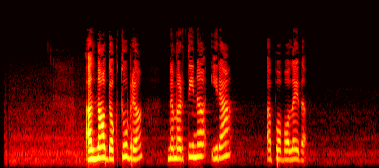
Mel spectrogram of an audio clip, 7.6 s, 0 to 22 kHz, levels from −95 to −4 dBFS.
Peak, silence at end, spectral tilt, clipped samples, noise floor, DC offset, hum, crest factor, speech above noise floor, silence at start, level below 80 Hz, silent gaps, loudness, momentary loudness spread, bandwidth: -2 dBFS; 1.5 s; -5.5 dB/octave; under 0.1%; -69 dBFS; under 0.1%; none; 26 dB; 45 dB; 1.7 s; -76 dBFS; none; -25 LUFS; 19 LU; 9 kHz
